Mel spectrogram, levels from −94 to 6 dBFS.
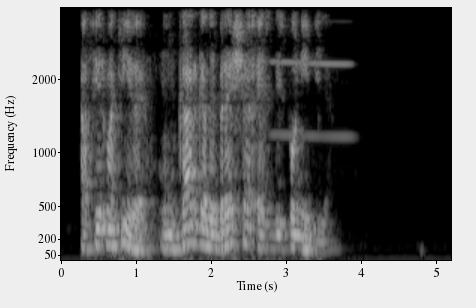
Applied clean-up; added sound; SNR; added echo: none; Wind instrument, woodwind instrument; 19 dB; reverberation time 0.2 s.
